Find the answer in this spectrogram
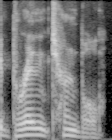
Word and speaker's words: Bryn Turnbull: First things first, I want to make sure I'm pronouncing your name right because I record a separate intro and outro. I would say Bryn Turnbull.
